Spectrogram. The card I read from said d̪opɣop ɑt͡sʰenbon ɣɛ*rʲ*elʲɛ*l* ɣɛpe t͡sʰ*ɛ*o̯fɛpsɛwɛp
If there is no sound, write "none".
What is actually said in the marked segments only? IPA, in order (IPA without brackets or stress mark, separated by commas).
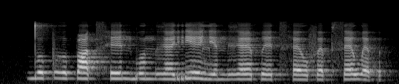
rʲ, n, ɛ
